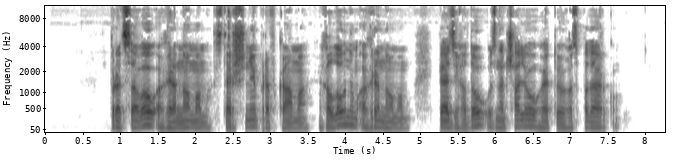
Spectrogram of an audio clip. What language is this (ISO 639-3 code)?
bel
